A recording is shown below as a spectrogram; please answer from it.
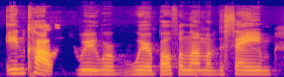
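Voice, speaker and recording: A woman's voice: on the low side, flat delivery, moderate pace, a bit bright, clear, resonant tone, no echo, clean studio sound. A woman co-host on a live video podcast, asking curious, rambling questions. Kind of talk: casual interview. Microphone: video call.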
